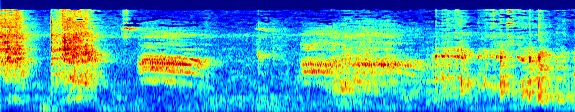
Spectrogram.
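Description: Two short animal calls, one about a second in and a longer one about two seconds in, after a brief clatter at the start.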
